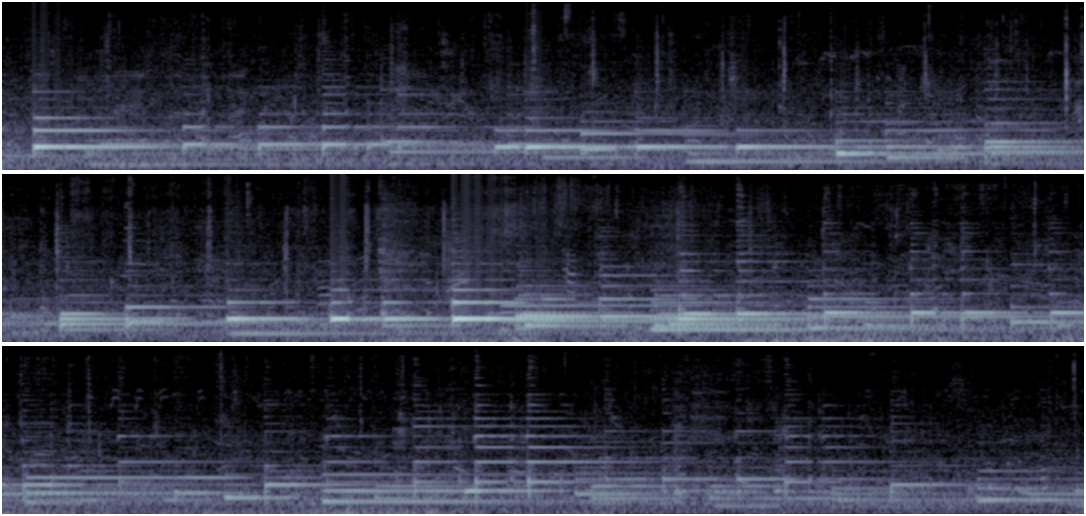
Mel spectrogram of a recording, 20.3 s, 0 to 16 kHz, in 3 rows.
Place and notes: on the stairs of Sacre Coeur a street musician plays on harp Hallelujah
France métropolitaine, France, 30 March 2015, 11:24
